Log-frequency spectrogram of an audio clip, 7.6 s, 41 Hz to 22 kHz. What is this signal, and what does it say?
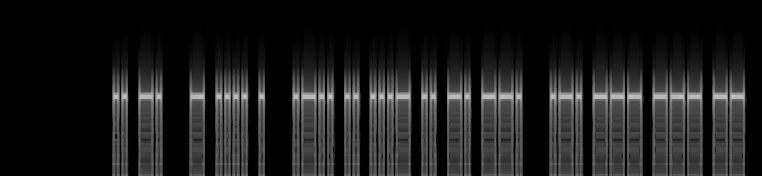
Morse code, heard as a keyed tone, about 28 wpm, 700 Hz. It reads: IN THE LIVING ROOM
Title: Sets of 4 Words 28wpm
